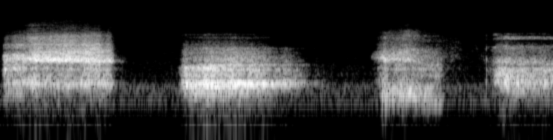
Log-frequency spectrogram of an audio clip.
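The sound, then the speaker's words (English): Deep human breathing: four long, loud, airy breaths with a rough, slightly wheezy texture, separated by short quiet pauses. “Okay, breathe.”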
